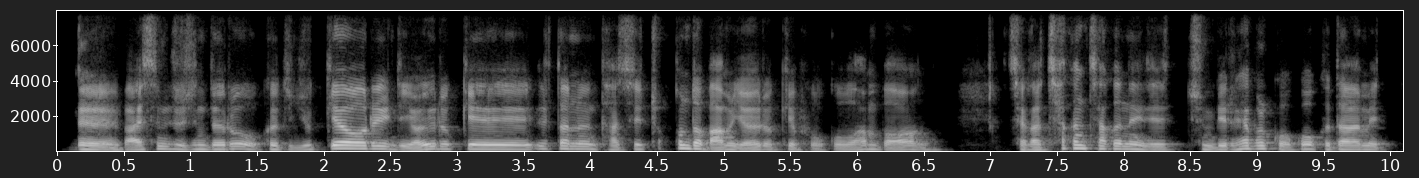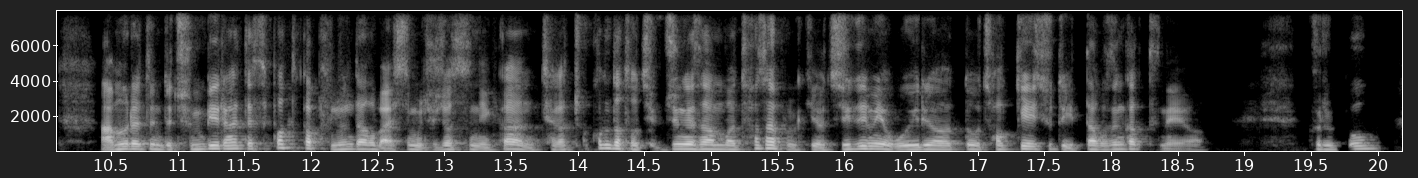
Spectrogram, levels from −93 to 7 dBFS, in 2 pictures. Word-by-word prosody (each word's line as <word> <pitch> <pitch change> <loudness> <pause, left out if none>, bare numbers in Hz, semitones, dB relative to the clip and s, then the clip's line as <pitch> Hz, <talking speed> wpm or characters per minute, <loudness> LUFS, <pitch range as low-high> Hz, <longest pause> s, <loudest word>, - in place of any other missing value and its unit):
네. 110 -5 +2
말씀 110 +9 -2
주신 120 0 -5
대로 125 +5 -1
그래도 110 -3 -5
6 115 +1 -8
개월을 170 -1 +6
인제 115 -8 -3
여유롭게 125 0 +2
일단은 150 -3 -2
다시 110 +4 -6
쪼끔 185 - -2
더 165 -3 +3
마음을 105 +1 +1
여유롭게 105 +1 -3
보고 95 +4 -7
한번 110 -4 -3 0.6
제가 100 0 -3
차근차근 155 - -1
이제 105 -1 -5
준비를 110 +3 -4
해 165 - +3
볼 165 0 -3
거고, 115 +4 -3
그다음에 110 -1 -1 0.5
아무래도 140 0 +3
인제 115 -2 -2
준비를 165 +7 +3
할 170 - +1
때 155 - 0
스퍼트가 190 +4 0
붙는다고 130 +1 +1
말씀을 115 -3 +2
주셨으니깐 110 0 0
제가 110 0 -4
쪼끔 190 - -2
더 170 - +7
더 115 - -2
집중해서 135 +6 +3
한번 120 -2 +2
찾아볼게요. 110 - 0
지금이 145 +9 +2
오히려 115 +1 +2
또 120 - +1
적기일 120 +6 0
수도 140 - -4
있다고 115 +4 +1
생각 135 +2 -1
드네요. 80 - -8 0.8
그리고 155 +8 -4
120 Hz, 370 characters per minute, -25 LUFS, 110-145 Hz, 0.8 s, 더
